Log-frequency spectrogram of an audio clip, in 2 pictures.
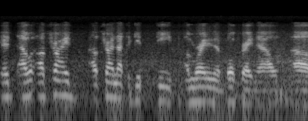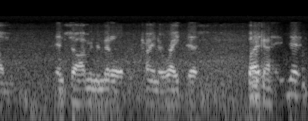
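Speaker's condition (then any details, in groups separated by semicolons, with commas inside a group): No condition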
